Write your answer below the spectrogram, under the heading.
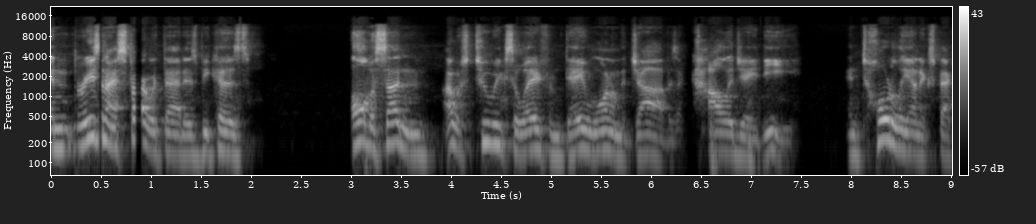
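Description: Fairly high in pitch, a man talks at a fairly quick pace with ordinary pitch variation. He has a normal speaking voice. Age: 30s. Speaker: college athletic director. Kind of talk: interview.

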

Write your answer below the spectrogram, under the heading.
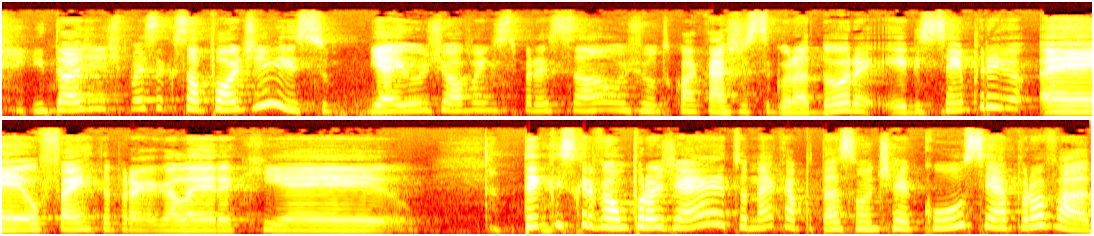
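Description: The voice is bright and sharp, with lively intonation and a very fast pace. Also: woman. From Brazil, Ceilândia (Federal District). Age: 20s. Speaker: podcast co-host. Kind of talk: casual chat.

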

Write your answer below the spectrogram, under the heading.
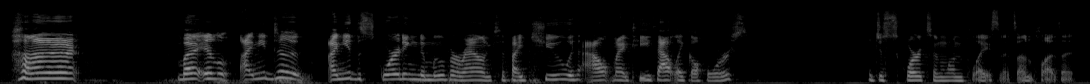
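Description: Speaking loudly at a moderate pace, a woman with a fairly high pitch and a bright, sharp tone uses ordinary pitch variation and long, frequent pauses, in a very clean recording with a silent background. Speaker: podcast co-host. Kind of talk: casual chat. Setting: watching a movie together.

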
